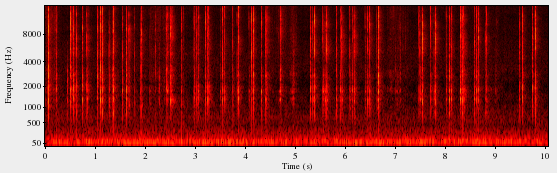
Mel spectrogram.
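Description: A hand-sized, standard 3x3 plastic Rubik's cube is held in both hands while fingers twist its layers. Rapid, irregular bright clicks and plastic rattling fill the clip, each snap short and dry over a faint low hum.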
